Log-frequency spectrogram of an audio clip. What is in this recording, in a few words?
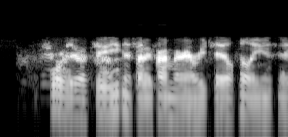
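Police Dispatch; Wake Forest Police Disp; p25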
